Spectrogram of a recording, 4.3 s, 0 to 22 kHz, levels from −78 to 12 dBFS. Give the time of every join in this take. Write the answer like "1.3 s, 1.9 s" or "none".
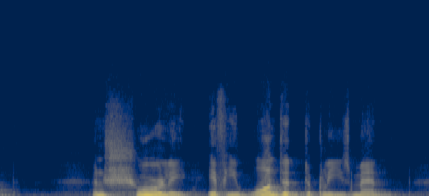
none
